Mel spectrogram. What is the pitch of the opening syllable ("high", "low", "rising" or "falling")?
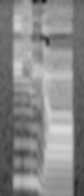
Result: high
